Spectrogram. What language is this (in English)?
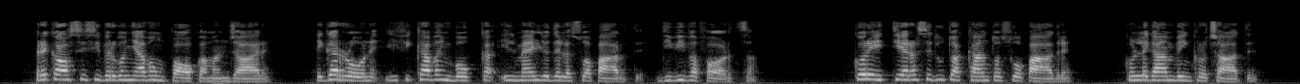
Italian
